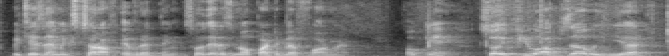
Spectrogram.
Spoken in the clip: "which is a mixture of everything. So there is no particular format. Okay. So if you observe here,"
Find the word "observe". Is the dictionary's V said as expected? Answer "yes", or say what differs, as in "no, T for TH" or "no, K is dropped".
yes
